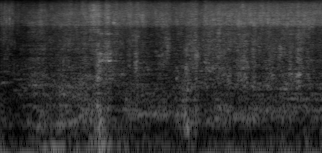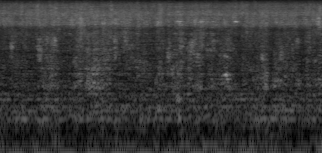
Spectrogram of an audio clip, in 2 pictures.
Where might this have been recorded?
in a kitchen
